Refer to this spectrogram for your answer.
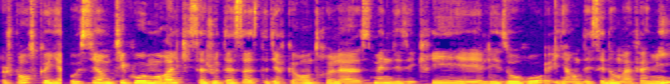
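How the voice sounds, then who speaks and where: In a flat monotone, a woman speaks at a very fast pace. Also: medium pitch for a woman, hardly any pauses. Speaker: agronomy engineering student. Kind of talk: casual interview.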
